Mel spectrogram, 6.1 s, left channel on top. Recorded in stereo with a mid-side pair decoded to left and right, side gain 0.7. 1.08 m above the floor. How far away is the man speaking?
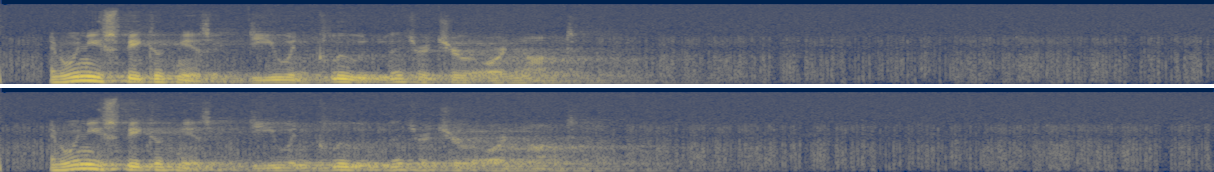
About 0.6 m.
